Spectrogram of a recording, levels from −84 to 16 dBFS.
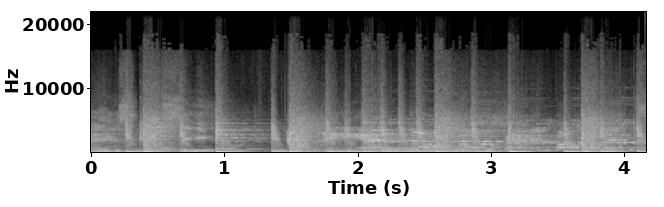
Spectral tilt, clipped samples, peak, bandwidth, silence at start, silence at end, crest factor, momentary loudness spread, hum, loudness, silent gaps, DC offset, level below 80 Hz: -4 dB/octave; 1%; 0 dBFS; 18 kHz; 0 s; 0 s; 8 dB; 4 LU; none; -8 LUFS; none; 0.8%; -16 dBFS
